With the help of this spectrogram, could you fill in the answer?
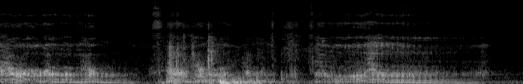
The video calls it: Playful Dalmatian Dog — makes gremlin sounds!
